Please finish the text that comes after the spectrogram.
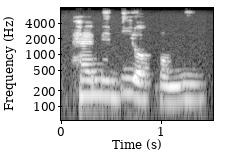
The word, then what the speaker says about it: ẹni bí ọkàn mi: Ẹni bí, just like B. Bí ọkàn mi. So how do we spell it? Henny spelled E-N-I. B-I. Hokan. O-K-A-N. Hokan. If you see the way I pronounce it, the O and the K-A-N sound out of the Hokan. Hokan. Hokan. Then the last letter there is me. M-I. Me.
